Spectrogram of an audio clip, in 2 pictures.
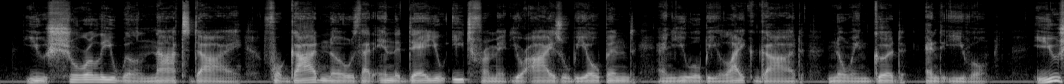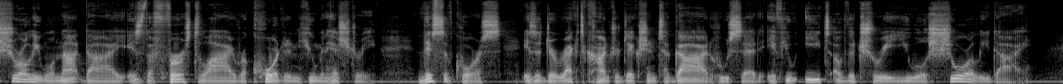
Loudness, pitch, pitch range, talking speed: -23 LUFS, 85 Hz, 80-110 Hz, 185 wpm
